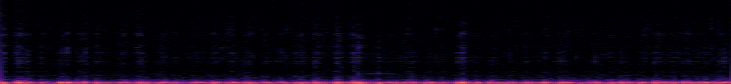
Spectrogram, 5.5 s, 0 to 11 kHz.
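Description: Fingertips and nails of both hands scratch the hollow metal mesh grille of a Blue Yeti microphone. The result is a steady, close, muffled rustling and scraping with a low hum-like body around 200 Hz. Frequent small bursts of scratching swell and fade throughout, with little high-end content.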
